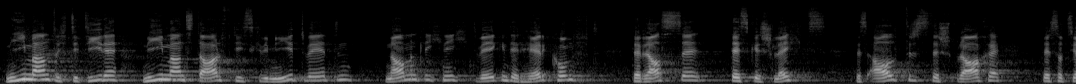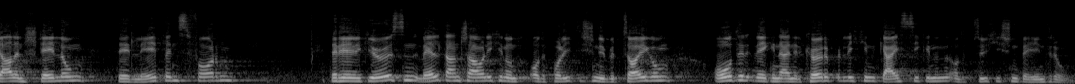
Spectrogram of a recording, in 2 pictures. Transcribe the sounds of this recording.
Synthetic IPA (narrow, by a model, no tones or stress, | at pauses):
niːmandɪçt͡sitʰiːʁəniːmantd̥aɾfd̥ɪskʁ̥iminiːɐtveːdn̩ | nːaːməntlɪçnɪçtveːɡn̩deːɐɦeːɾkʰʊnft | d̥eːɾʁːasəd̥ɛsɡ̥əʃlɛçts | d̥ɛsʔaltəsd̥eːʃpʁaːχə | d̥eːzot͡sjaːlənʃtɛlːʊŋ | d̥eːʁleːbənsfɔɾm | d̥eːɾʁɛliɡjøːzn̩vɛltɑnʃaʊlɪçənʊntʔoːdəpʰoliːtɪʃn̩yːbət͡sɔʏɡʊŋ | ʔoːdəɾveːɡn̩aɪnəɾkʰœʁpəɾlɪçənɡaɪstɪɡəno̰ːdəpsyːçɪʃn̩bɛhɪndəɾʊ̰ŋ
